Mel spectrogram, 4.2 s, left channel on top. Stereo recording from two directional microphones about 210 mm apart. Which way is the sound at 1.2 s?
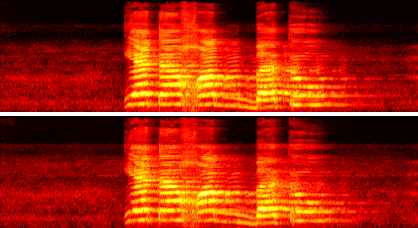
40° left (ahead or behind).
